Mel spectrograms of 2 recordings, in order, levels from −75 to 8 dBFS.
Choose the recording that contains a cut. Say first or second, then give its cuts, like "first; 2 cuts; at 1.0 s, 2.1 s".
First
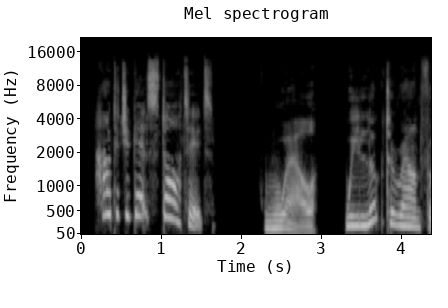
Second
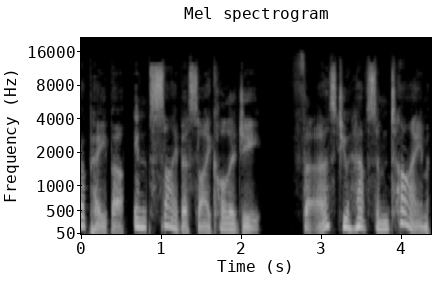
first; 1 cut; at 2.5 s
